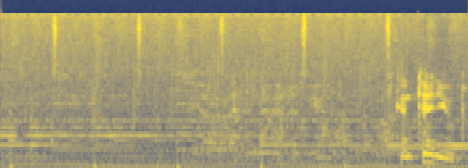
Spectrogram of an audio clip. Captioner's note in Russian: шепотом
